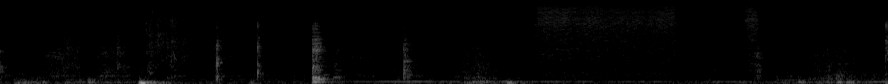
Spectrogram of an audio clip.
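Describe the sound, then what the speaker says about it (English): Pam cooking spray is sprayed into a pan in a steady hiss lasting just over a second, set among light kitchen clatter and knocks, with no talking. "Gonna get a little spray of Pam in there."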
